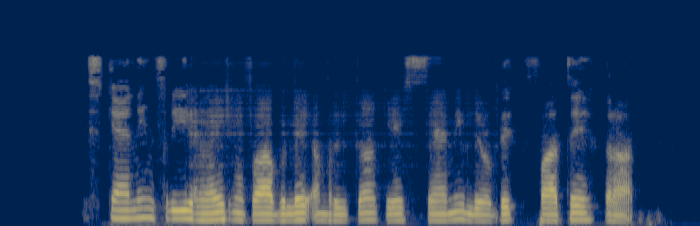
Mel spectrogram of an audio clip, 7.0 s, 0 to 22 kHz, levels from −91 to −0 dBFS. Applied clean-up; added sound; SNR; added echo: neural mask model DeepFilterNet 3.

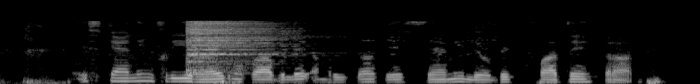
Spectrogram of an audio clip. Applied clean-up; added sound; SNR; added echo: classical method spectral subtraction.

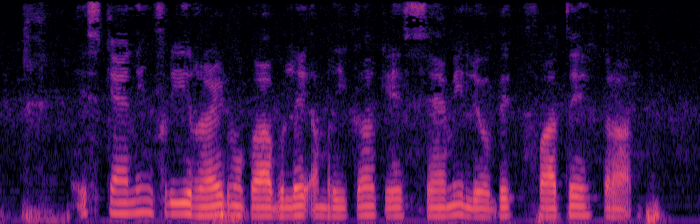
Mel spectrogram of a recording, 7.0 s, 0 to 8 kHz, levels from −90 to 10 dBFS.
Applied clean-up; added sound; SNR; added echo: none; none; none; none.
